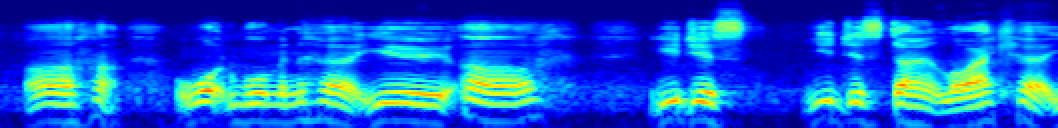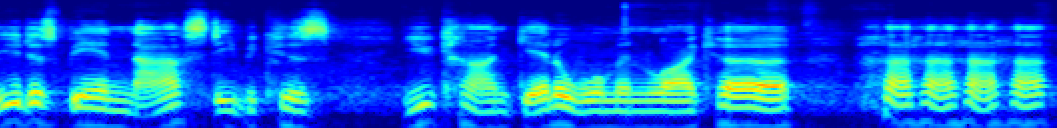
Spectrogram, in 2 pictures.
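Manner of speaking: lightly voiced sneering gaslighter; mock critic. Mocking women who call him an incel, mild sneer. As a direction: sneer it like a smug scold, fake laughs. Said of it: "make out like".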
